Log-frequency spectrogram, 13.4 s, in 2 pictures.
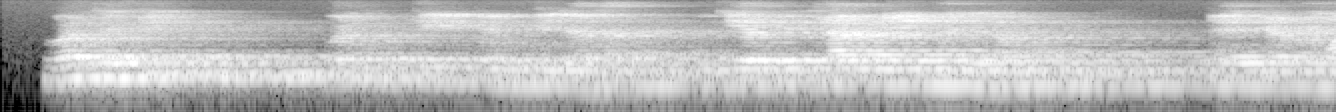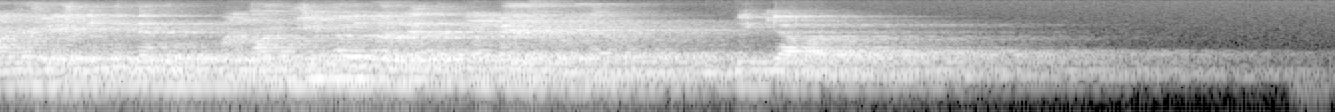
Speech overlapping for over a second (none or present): present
